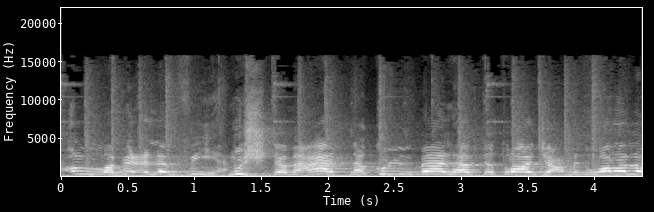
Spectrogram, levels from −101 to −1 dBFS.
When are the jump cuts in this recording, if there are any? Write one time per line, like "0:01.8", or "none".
none

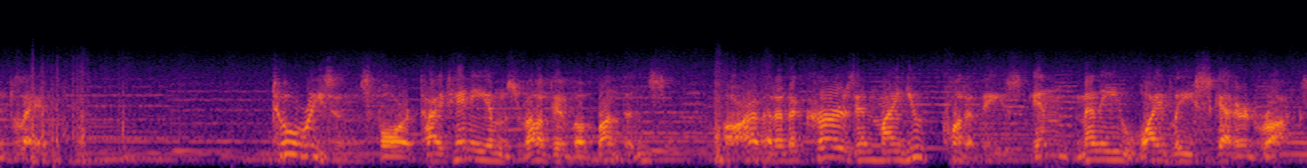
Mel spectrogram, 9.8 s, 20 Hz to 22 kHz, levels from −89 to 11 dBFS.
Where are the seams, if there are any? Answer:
0:07.4

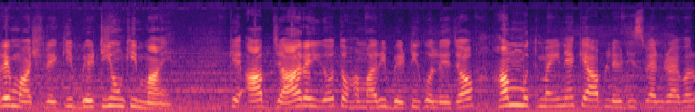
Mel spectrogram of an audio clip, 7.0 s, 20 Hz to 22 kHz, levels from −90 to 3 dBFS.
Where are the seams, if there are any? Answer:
none

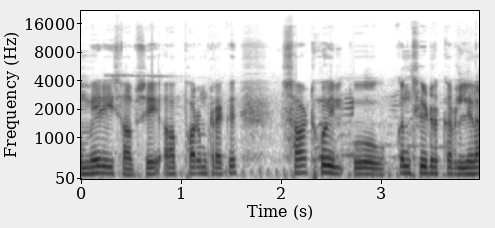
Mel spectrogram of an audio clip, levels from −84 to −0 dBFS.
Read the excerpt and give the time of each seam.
0:02.8

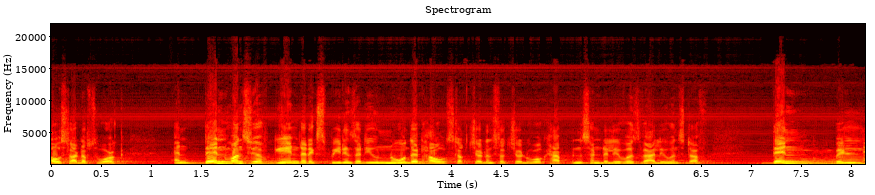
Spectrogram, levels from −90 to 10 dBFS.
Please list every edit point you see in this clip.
none

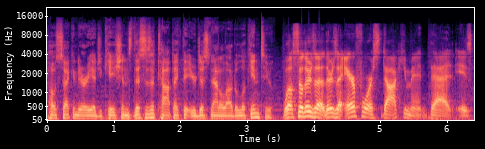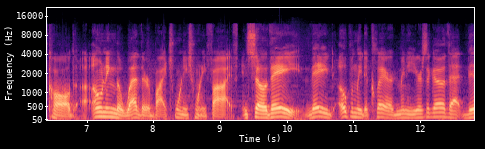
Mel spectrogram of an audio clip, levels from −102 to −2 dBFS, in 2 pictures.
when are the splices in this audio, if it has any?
0:03.4
0:09.2

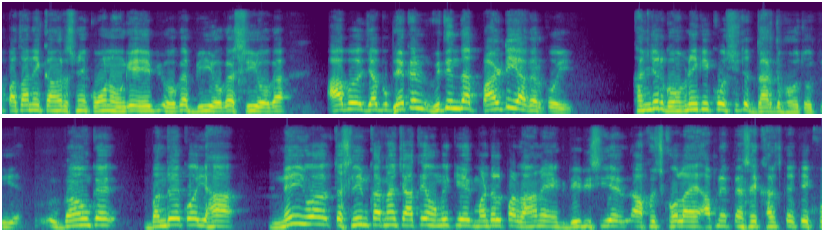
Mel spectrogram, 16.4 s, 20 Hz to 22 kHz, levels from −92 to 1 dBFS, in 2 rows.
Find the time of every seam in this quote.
0:03.8
0:08.6

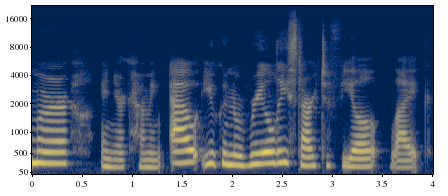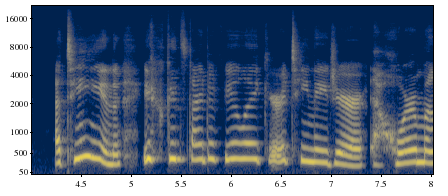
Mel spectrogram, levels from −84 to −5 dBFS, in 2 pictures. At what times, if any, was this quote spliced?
none

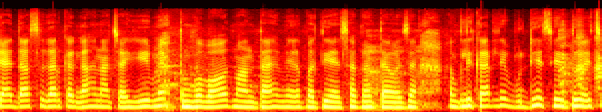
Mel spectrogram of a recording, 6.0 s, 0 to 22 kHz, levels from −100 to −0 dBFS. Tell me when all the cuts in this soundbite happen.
0:01.7

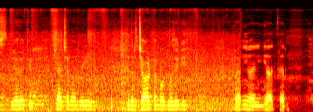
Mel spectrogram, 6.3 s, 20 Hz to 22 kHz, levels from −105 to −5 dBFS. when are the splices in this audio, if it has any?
0:04.8

